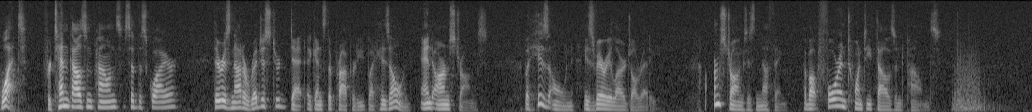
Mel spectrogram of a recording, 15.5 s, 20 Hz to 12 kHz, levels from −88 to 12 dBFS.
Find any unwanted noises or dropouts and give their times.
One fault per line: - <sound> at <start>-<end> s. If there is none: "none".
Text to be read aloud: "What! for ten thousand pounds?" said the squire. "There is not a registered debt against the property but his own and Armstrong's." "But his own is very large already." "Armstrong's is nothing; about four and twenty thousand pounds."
- dropout at 10.6-10.7 s
- sigh at 14.3-15.3 s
